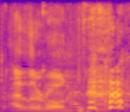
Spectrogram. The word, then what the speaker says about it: Elleron: Elleron. What's your name? Elleron. Is there a T at the end? His name is a French accent. It's the way it's pronounced.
